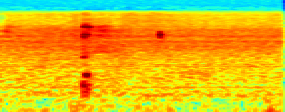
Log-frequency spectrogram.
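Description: Near silence, broken by one faint, short sound from a person's mouth or throat a little under a second in, and a faint tick a little later.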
